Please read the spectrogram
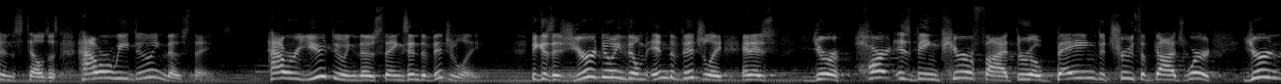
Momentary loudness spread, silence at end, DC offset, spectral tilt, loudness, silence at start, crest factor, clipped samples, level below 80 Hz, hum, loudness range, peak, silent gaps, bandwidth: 8 LU; 0 s; under 0.1%; -4.5 dB/octave; -25 LUFS; 0 s; 18 dB; under 0.1%; -68 dBFS; none; 2 LU; -8 dBFS; none; 16 kHz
